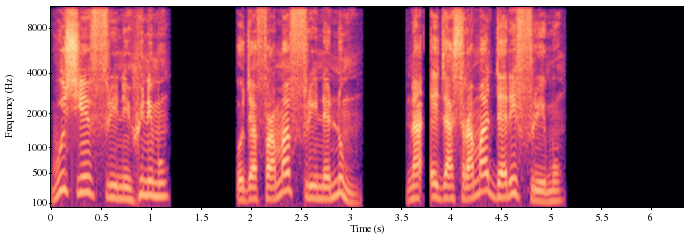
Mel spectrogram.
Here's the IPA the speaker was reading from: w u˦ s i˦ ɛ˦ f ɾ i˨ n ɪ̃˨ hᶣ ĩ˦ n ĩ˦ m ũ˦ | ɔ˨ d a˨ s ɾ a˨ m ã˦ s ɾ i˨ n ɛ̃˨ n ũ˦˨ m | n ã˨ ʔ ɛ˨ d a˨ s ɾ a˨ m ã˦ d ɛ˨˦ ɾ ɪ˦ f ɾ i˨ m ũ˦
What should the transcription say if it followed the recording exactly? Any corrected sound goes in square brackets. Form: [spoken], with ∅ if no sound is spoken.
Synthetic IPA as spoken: w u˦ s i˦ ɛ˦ f ɾ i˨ n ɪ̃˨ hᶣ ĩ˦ n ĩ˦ m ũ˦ | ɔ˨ [d͡ʑ] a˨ [f] ɾ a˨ m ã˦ [f] ɾ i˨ n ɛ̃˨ n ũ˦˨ m | n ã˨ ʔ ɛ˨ [d͡ʑ] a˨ s ɾ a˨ m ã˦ d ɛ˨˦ ɾ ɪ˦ f ɾ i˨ m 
